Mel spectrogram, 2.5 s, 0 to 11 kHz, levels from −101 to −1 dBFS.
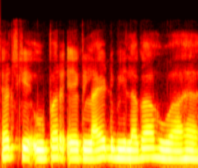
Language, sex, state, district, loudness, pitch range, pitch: Hindi, male, Jharkhand, Ranchi, -11 LUFS, 125-145 Hz, 130 Hz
